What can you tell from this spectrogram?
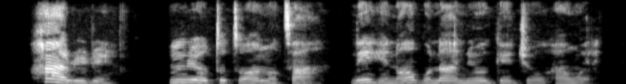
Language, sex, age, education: Igbo, female, 30-45, tertiary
